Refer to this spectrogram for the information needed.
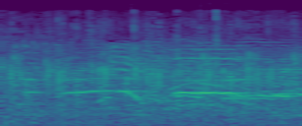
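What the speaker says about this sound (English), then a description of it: "We've got most of the Muldrow boys basketball team here cheering their ladies on." A crowd of fans cheers at a high school girls basketball game in a gym, with Muldrow's boys team among them. The steady roar and scattered whoops carry on under a commentator's voice.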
